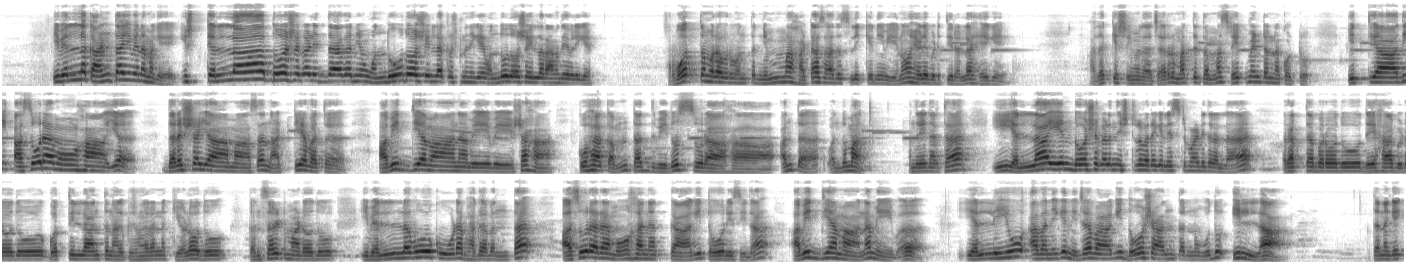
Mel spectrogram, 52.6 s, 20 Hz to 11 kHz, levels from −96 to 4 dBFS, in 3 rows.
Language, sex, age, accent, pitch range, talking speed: Kannada, male, 20-39, native, 150-210 Hz, 90 wpm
